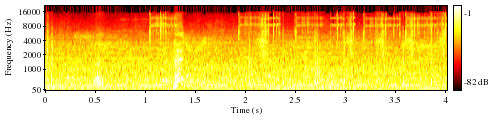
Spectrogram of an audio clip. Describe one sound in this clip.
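Small coins clink and chime as they are picked up in quick bursts.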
